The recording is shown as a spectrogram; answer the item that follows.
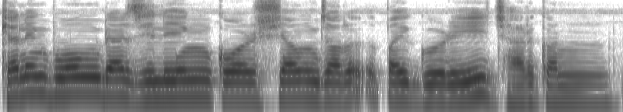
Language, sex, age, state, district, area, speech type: Nepali, male, 45-60, West Bengal, Kalimpong, rural, spontaneous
